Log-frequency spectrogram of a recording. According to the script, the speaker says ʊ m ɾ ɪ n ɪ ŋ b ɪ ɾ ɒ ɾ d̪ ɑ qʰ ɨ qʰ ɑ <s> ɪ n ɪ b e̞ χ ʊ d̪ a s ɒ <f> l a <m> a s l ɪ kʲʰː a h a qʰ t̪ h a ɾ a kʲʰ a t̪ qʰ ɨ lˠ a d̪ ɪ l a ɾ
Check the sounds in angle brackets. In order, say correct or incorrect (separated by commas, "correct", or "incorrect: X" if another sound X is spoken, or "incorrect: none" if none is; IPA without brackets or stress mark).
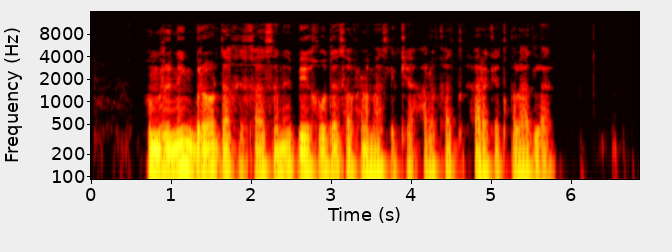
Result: correct, correct, correct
